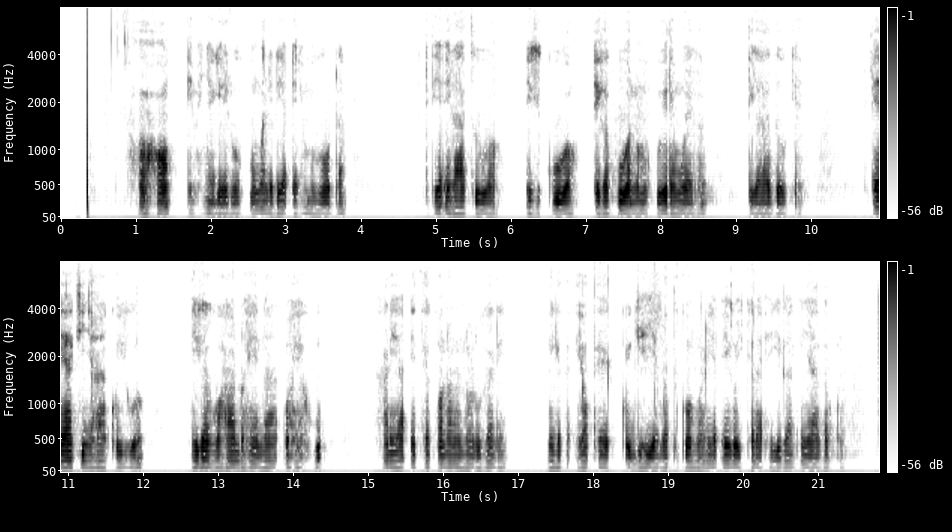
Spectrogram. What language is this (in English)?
Kikuyu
